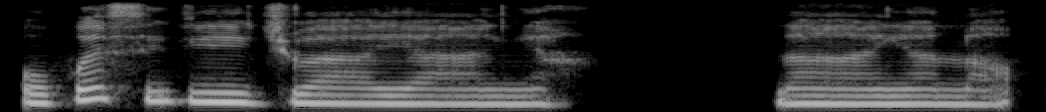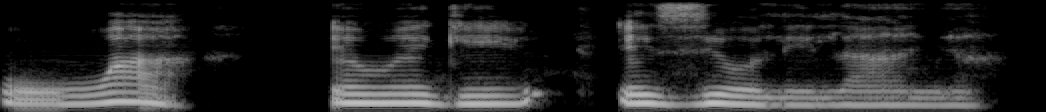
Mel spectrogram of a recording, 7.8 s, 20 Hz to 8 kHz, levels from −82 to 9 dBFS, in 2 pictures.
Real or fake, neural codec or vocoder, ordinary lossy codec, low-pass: fake; codec, 16 kHz, 16 kbps, FunCodec, trained on Chinese and English, 50 frames a second; none; 7.2 kHz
